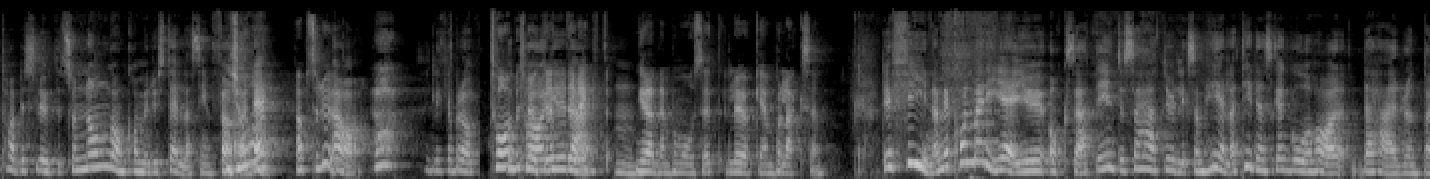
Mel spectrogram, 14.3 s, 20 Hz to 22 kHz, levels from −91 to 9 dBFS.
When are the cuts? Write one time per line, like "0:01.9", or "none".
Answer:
0:04.8
0:06.1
